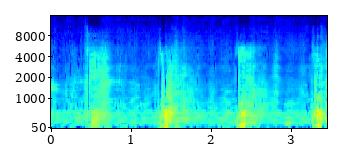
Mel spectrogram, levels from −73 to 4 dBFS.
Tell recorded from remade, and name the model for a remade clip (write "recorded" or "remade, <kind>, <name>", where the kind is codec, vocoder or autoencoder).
remade, vocoder, BigVGAN v2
